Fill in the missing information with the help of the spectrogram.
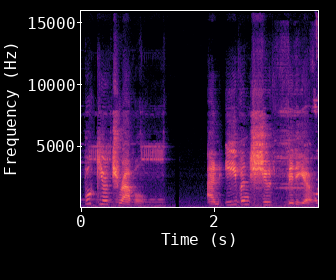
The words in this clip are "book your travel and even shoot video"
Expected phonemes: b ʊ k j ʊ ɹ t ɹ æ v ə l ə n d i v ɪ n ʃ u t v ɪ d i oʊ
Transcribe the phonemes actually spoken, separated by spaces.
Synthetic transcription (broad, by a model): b ʊ k j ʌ ɹ t ɹ æ v ə l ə n i v ɪ n ʃ u t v ɪ d i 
